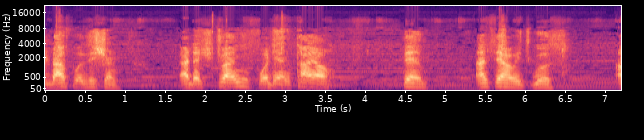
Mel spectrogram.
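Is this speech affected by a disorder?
Yes: cerebral palsy.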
